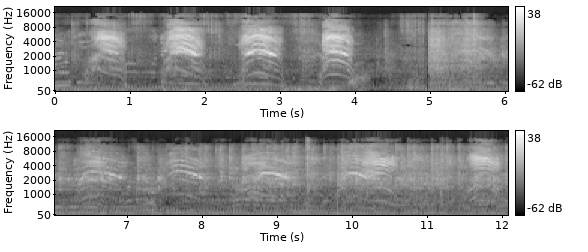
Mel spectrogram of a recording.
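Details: Tiger cubs abandoned by their mother in a Belogorsk, Crimea lion park, giving four loud, high, wavering mewing cries in quick succession, then fainter cries under background music and speech.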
